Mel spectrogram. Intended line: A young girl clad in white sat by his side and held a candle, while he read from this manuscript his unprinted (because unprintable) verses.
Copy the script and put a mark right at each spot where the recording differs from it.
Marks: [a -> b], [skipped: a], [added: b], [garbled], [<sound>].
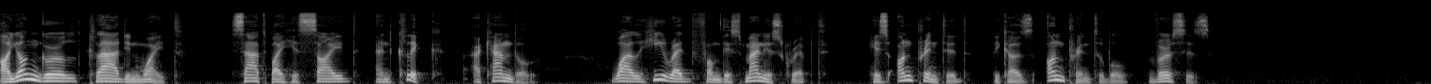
A young girl clad in white sat by his side and [held -> click] a candle, while he read from this manuscript his unprinted (because unprintable) verses.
